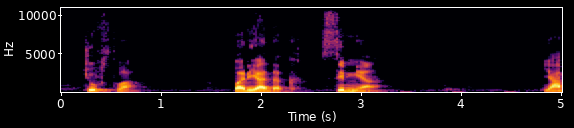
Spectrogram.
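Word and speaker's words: чувства: यहाँ पे आप व कभी भी होल प्रोनाउंस नहीं कर पाएंगे, तो सिर्फ एक हवा निकलेगा, चुप्stva।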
